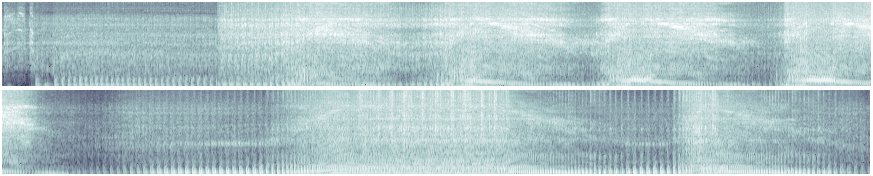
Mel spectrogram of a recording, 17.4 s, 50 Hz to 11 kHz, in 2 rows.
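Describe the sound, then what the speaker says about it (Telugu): A Royal Enfield Guerrilla 450's engine and exhaust rev loudly up close in about four sharp blips, then two longer sustained throttle pulls with a crisp, throaty note, with no talk. "ఎగ్జాస్ట్ నోట్ అలాగే ఇంజిన్ సౌండ్ ఒక్కసారి చూద్దాం."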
